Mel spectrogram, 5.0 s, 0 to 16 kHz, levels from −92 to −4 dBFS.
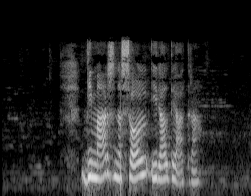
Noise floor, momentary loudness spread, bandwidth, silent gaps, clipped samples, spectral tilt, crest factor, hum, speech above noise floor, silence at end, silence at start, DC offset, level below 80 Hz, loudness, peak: -63 dBFS; 17 LU; 8.4 kHz; none; under 0.1%; -3 dB/octave; 18 dB; none; 39 dB; 1 s; 1.35 s; under 0.1%; -64 dBFS; -24 LUFS; -10 dBFS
